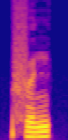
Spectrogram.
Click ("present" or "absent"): absent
